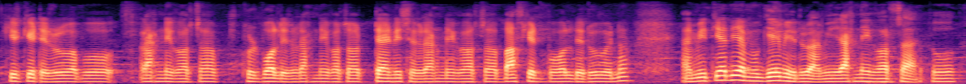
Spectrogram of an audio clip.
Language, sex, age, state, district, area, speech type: Nepali, male, 18-30, West Bengal, Jalpaiguri, rural, spontaneous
